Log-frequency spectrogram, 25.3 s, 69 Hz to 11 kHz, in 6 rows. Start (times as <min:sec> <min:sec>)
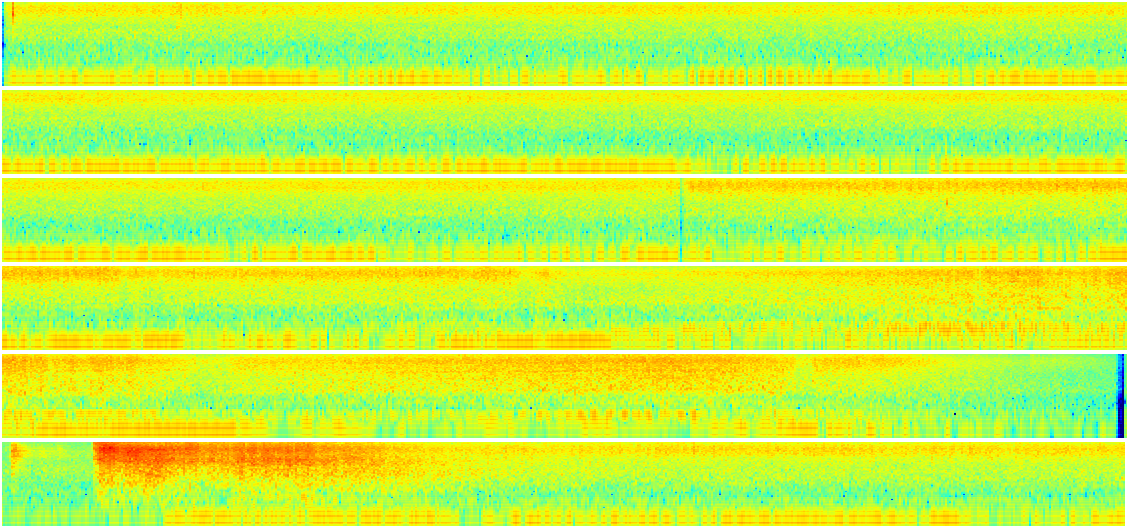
0:21.1 0:25.3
